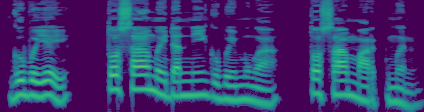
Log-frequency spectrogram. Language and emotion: Bodo, neutral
